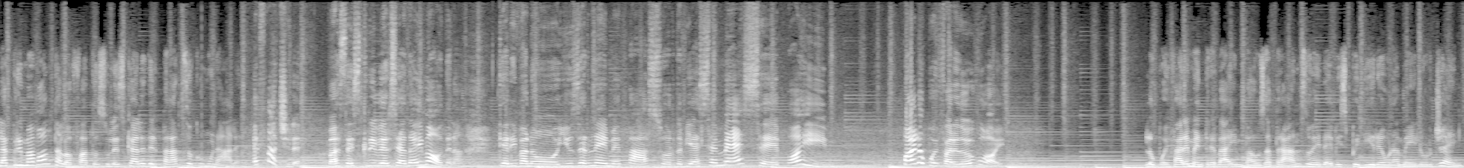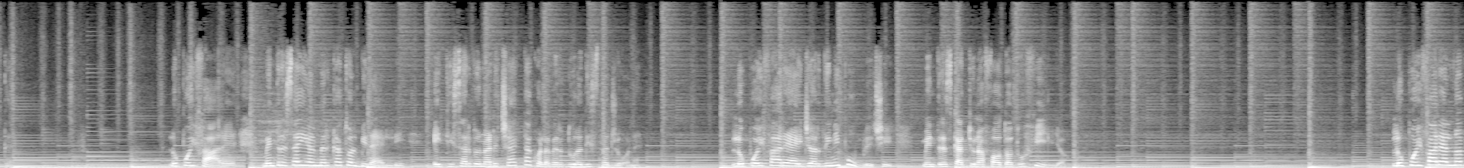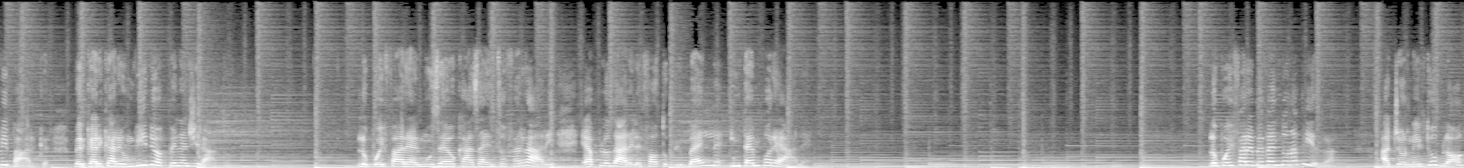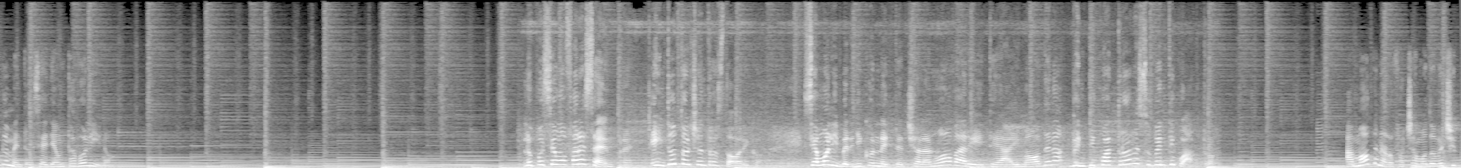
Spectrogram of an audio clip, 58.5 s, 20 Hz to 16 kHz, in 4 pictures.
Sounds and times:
Speech: 0.0s - 8.3s, 9.0s - 10.1s, 11.5s - 14.8s, 16.4s - 21.1s, 22.0s - 25.3s, 28.6s - 31.6s, 32.9s - 37.4s, 41.4s - 45.1s, 49.1s - 56.2s, 57.4s - 58.5s
Music: 0.0s - 58.5s.

